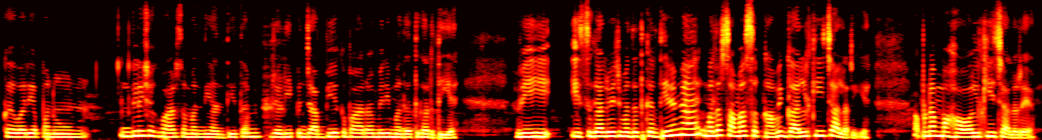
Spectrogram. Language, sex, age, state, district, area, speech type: Punjabi, female, 18-30, Punjab, Patiala, urban, spontaneous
